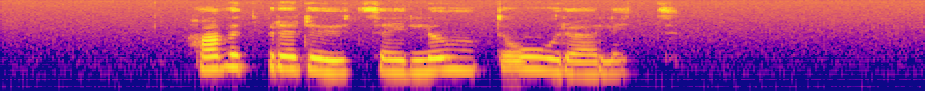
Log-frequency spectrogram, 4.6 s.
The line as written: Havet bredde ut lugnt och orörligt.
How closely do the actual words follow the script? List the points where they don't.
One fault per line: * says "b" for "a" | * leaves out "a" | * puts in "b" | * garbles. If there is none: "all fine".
* puts in "sig"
